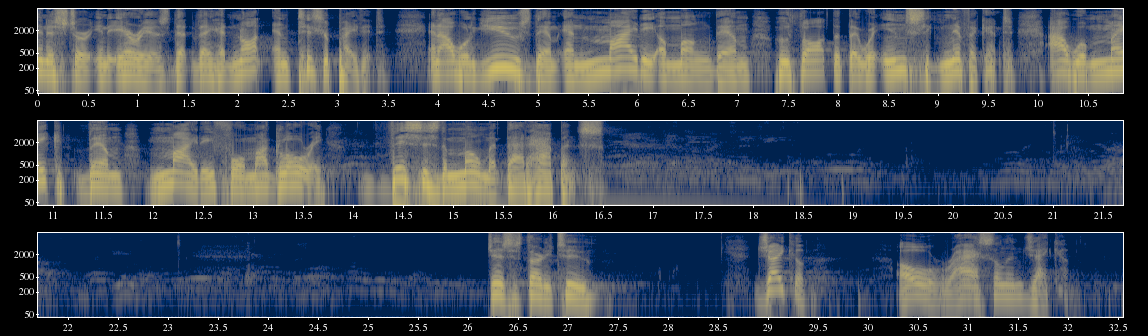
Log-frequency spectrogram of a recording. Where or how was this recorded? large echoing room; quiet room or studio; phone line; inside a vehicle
large echoing room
